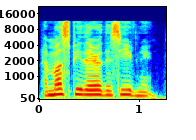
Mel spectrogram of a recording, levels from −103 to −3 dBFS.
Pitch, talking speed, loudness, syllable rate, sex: 190 Hz, 285 wpm, -14 LUFS, 8.0 syllables/s, female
